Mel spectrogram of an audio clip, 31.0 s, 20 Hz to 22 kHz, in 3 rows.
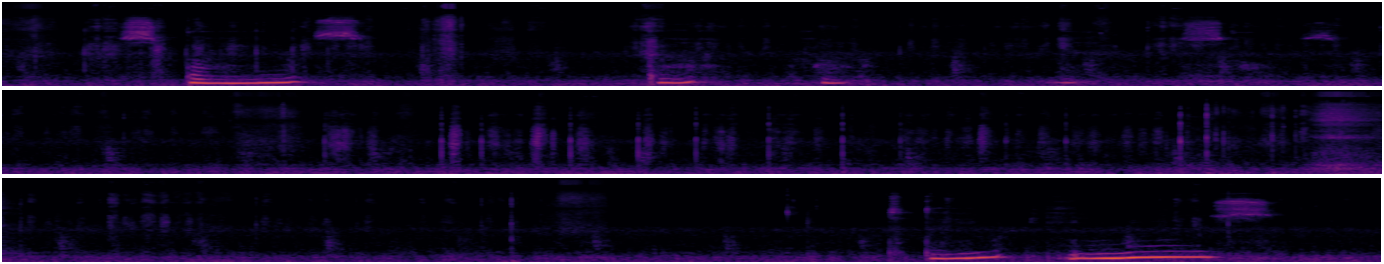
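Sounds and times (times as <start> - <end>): pen scratching on paper: 0.0 - 1.4, 4.7 - 20.2, 20.8 - 25.1.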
